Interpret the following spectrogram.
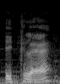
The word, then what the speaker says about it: éclair: So éclair, so pronounce it correctly, éclair.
